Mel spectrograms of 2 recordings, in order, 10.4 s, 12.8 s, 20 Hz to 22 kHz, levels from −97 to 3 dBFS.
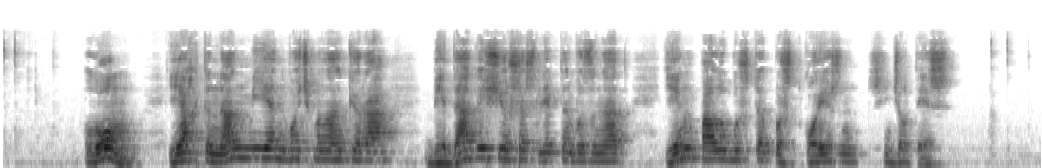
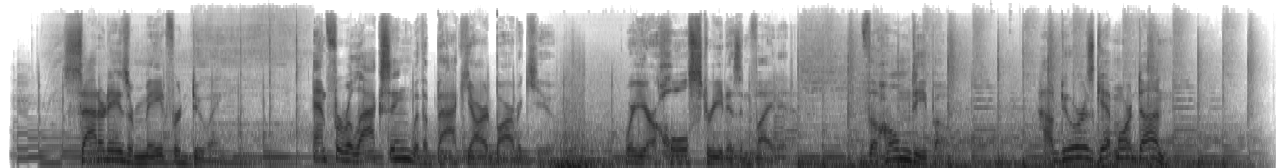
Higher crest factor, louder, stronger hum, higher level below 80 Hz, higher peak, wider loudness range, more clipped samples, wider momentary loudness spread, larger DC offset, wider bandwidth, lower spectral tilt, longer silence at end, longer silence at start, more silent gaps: first, 22 dB vs 14 dB; second, -23 LUFS vs -16 LUFS; neither; second, -58 dBFS vs -26 dBFS; about the same, 0 dBFS vs -2 dBFS; about the same, 4 LU vs 2 LU; neither; about the same, 12 LU vs 10 LU; second, under 0.1% vs 0.9%; second, 11 kHz vs 17 kHz; about the same, -4.5 dB/octave vs -5 dB/octave; first, 0.95 s vs 0.1 s; first, 0.85 s vs 0.1 s; neither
